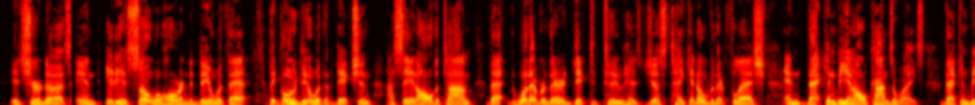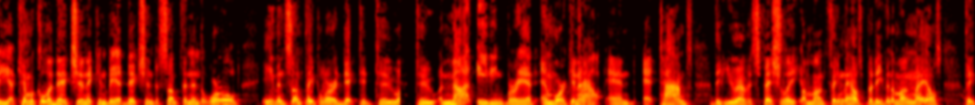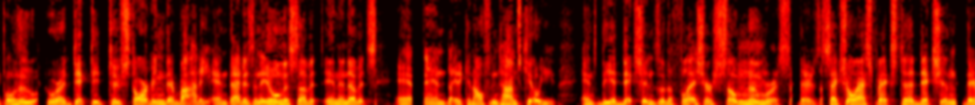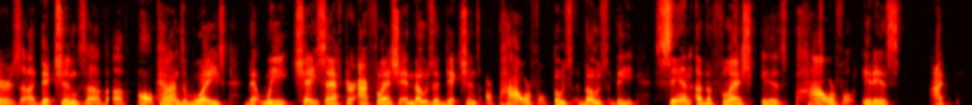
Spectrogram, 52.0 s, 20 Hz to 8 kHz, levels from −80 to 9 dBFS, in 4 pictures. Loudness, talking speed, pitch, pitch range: -24 LUFS, 180 wpm, 140 Hz, 125-155 Hz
